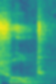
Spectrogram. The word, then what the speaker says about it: should: আবার শোল্ডার থেকে যদি ইয়ার বাদ দিই, শুধু শুধু ইয়ারটা বাদ দিলে এটার উচ্চারণ হয়ে যায় শুড, এটার উচ্চারণ হয় শুড, এখানে উচ্চারণ শুড, কিন্তু এটার ক্ষেত্রে হচ্ছে শোল্ডার।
